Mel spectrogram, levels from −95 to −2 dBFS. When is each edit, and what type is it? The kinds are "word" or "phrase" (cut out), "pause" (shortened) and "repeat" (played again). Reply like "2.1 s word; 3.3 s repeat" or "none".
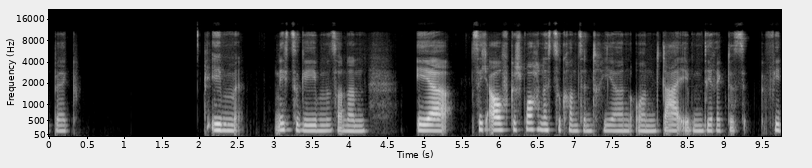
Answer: none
